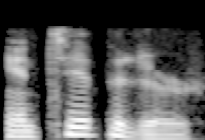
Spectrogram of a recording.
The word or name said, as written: Antipater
